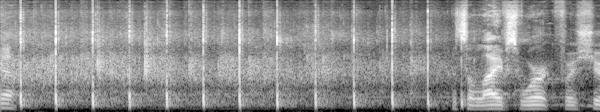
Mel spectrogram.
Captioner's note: audience applauding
